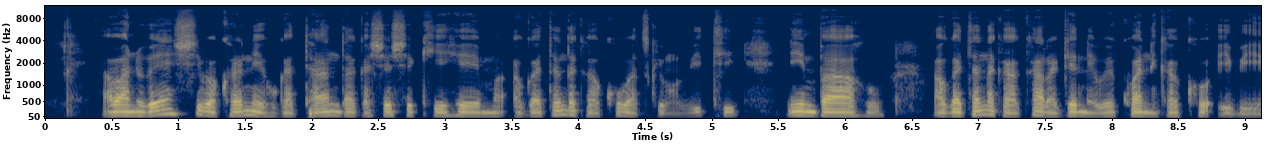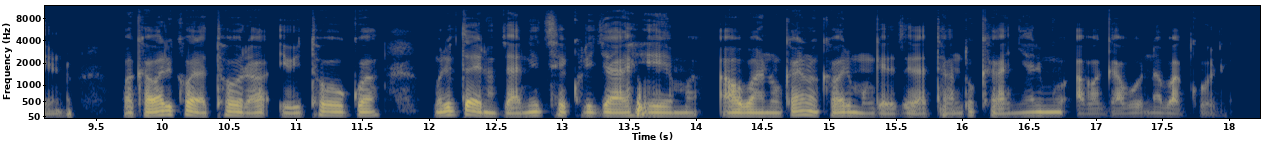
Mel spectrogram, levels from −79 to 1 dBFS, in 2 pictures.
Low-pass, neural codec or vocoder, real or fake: 10.8 kHz; none; real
